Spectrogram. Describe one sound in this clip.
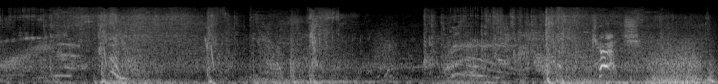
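Heavy punches and kicks land with dull thuds.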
